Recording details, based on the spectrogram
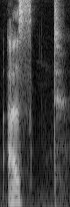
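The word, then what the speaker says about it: asked: Communication করব, সেই ক্ষেত্রে কে এর উচ্চারণটা হিডেন হবে, অর্থাৎ বাদ যাবে। আস্কড মে, আস্কড অর্থাৎ কে এর উচ্চারণ হবে না, আস্কড মি অর্থাৎ আমাকে জিজ্ঞেস করা হয়েছিল।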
